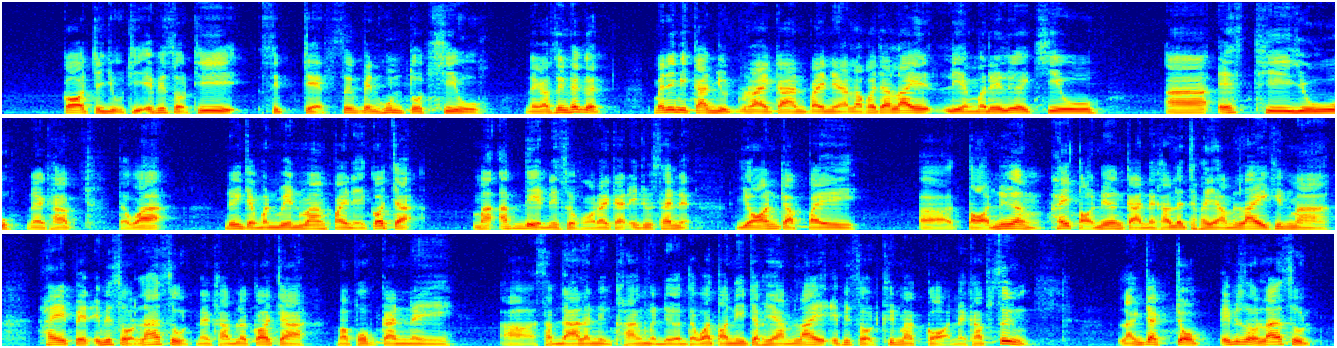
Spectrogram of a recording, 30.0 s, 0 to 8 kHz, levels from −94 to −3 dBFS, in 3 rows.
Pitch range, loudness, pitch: 105-130 Hz, -21 LUFS, 115 Hz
